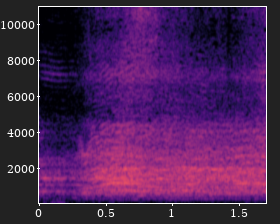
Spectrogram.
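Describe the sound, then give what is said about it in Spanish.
A large crowd shouts "gracia, gracia" together in a sustained, loud roar of voices, a dense wash of group yelling that swells quickly and holds steady, with no single voice standing out. “Di, yo declaro el 019 con mis gritos de gracia, Pero en verdad grítenlo.”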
